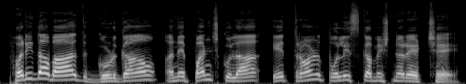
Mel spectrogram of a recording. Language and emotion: Gujarati, neutral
